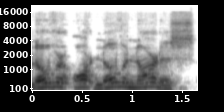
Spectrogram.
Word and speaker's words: Novo Nordisk: This is created by a drug company, a pharmaceutical company that also made Prozac, by the way, called Novo Nordisk over in, I think that's how you pronounce it.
